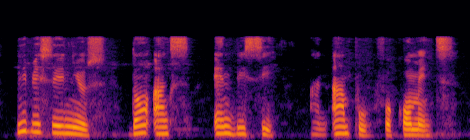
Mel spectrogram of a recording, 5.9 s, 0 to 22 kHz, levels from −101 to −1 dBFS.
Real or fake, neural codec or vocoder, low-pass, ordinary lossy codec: real; none; 7.2 kHz; none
